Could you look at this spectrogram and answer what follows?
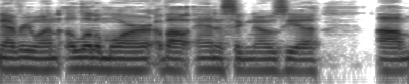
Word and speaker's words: anosognosia: allowing me to talk to you today about Anna signosia which I have pronounced now at least 10 times correctly so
